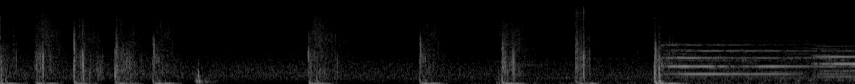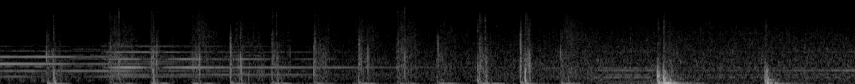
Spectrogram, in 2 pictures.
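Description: Footsteps tread steadily over grass and wooden boards.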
